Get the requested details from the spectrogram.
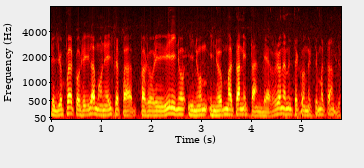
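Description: In a dry sound with no echo and light background noise, a man with a medium pitch and fairly even intonation speaks at a very fast pace with hardly any pauses. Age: 80s+. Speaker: waste picker. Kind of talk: interview answer. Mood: weary, lamenting hardship. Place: garden.

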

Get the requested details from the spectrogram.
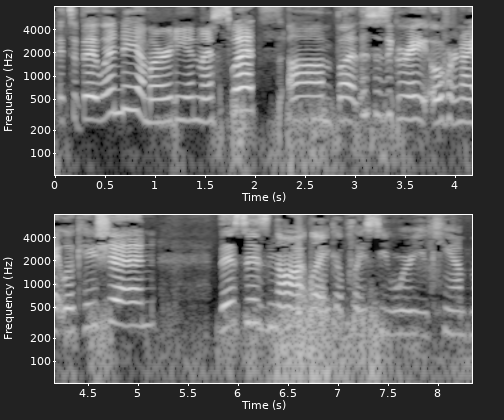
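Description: A woman at a moderate pace, dry with no echo, over loud background noise. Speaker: car-living vlogger. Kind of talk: casual vlog chat. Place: open country. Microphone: phone near.

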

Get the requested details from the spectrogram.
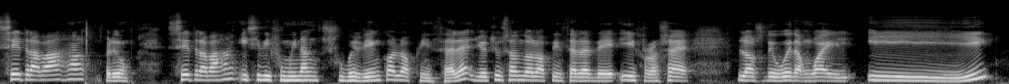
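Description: A woman at medium pitch and a fairly slow pace, with ordinary pitch variation, very even loudness and a quiet background. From Spain. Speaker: beauty vlogger. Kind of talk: casual vlog chat. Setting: home room. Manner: animated. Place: home room. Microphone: lapel.

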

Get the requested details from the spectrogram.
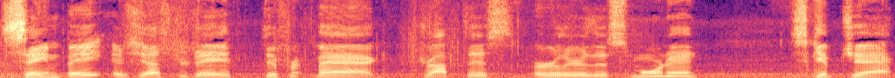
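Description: Noticeable background noise sits behind a man talking at a fairly slow pace, the sound dry with no echo. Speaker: fishing vlogger. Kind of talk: casual vlog chat. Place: waterside. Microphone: phone near.

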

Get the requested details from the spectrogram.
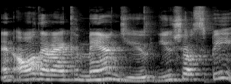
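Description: With a quiet background and audible room echo, a woman speaks at a fairly slow pace. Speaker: podcast host. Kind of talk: devotional teaching talk. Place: home room. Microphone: webcam.

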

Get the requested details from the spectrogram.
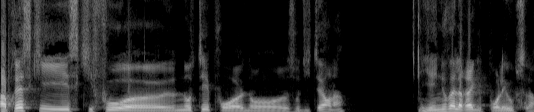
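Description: Lively intonation from a man at a medium pitch and a fairly slow pace, in a very clean recording with a silent background and a dry, close sound with no echo. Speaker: former supercross racer and podcast host. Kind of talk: casual chat. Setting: at home.

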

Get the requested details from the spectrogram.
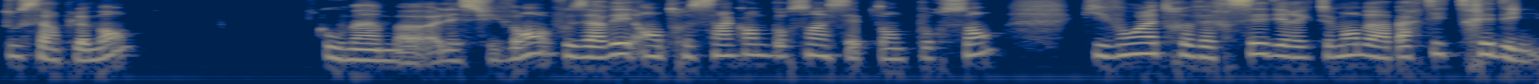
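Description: Against a quiet background, a woman with a plain, everyday voice speaks at a fairly slow pace. Her pitch is medium and her intonation lively. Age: 30s. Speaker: network marketer. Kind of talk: sales pitch.

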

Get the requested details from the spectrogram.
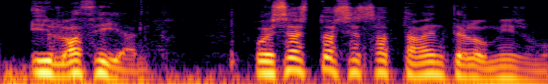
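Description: Over light background noise, a man speaks at a fairly quick pace with ordinary pitch variation, the sound dry with no echo. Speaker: pilgrim hiker vlogger. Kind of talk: casual vlog chat. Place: open country. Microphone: phone near.

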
